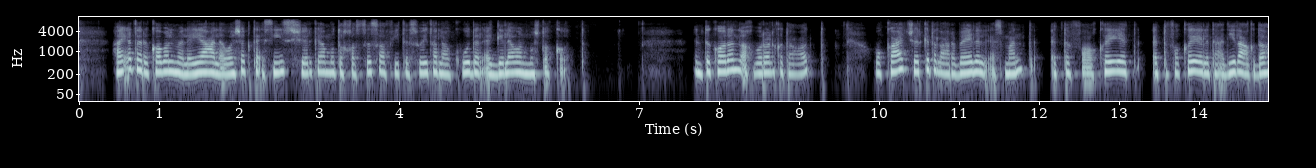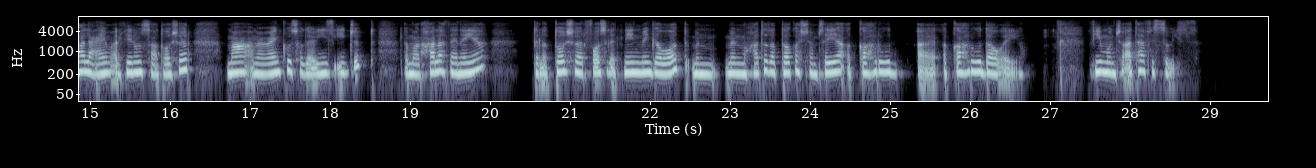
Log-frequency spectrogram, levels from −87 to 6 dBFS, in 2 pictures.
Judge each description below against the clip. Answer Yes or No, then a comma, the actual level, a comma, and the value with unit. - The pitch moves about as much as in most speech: No, narrow, 1.8 semitones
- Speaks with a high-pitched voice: Yes, high, 225 Hz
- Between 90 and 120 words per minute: Yes, average, 95 wpm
